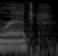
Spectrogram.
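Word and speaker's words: Wrant: at Wrestling Rant. That is right, at Wrestling Rant. Rant is spelled with a W. Put a silent W in front of that bitch.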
